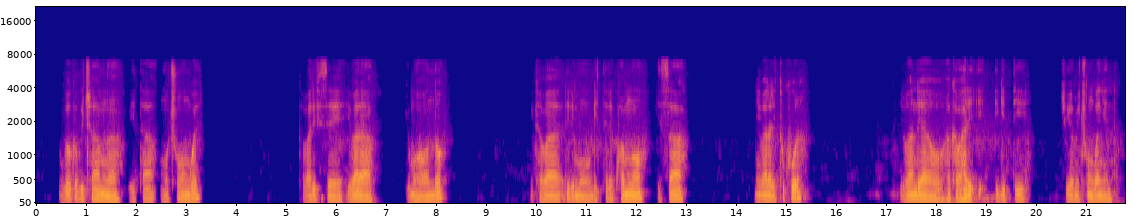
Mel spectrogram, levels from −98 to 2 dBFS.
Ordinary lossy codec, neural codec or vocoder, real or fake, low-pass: Opus, 64 kbps; none; real; 7.2 kHz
